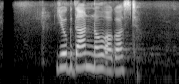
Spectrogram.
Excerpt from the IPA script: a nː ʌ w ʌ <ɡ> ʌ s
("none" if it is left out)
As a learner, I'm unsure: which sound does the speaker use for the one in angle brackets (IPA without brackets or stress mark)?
ɡ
